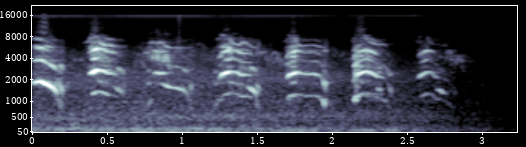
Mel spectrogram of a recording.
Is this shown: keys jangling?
no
